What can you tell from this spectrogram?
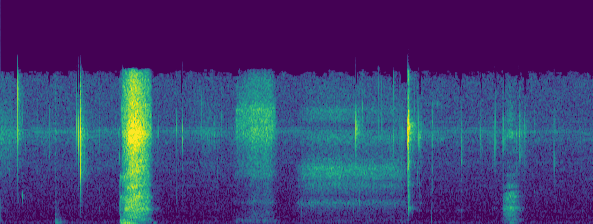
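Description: A quiet room with small mouth clicks and one short, loud breath through the nose about a second in, followed by two softer breaths.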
